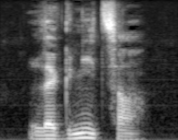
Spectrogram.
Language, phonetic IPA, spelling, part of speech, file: Polish, [lɛɟˈɲit͡sa], Legnica, proper noun, Pl-Legnica.ogg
